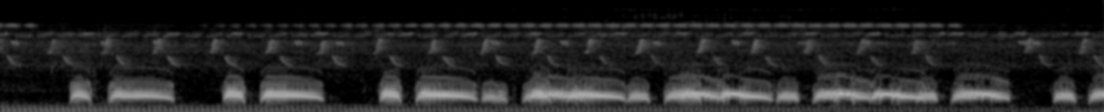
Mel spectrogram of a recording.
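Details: Decoy spotted dove meeting a wild dove at a roadside site in Gia Lai, Vietnam: dense, overlapping throaty coos, short notes leading into longer wavering ones, with soft high chirps and a low hum beneath.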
